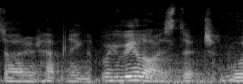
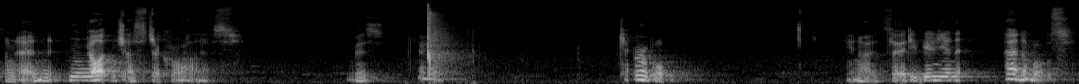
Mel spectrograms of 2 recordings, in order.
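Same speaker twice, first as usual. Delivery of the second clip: breathy, tear-choked near whisper; barely holding it together; teary, choked up; 3 semitones higher, 4 dB quieter than usual. Real, not acted. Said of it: "sorry, I get a bit teary about this".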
